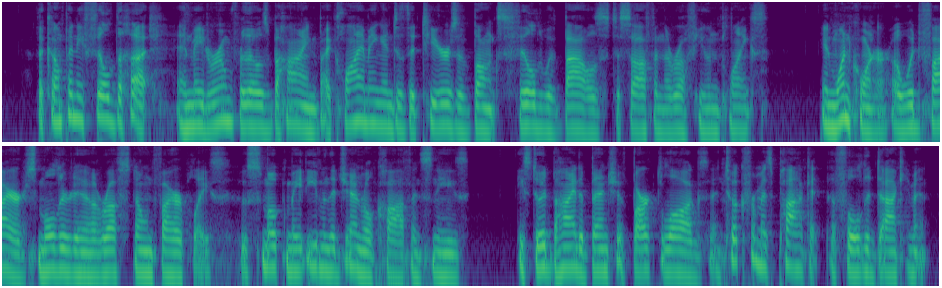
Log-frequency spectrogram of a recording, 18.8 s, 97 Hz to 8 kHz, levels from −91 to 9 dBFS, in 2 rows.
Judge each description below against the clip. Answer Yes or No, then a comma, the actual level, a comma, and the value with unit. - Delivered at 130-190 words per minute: No, fast, 205 wpm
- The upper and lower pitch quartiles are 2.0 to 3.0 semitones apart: Yes, average, 2.7 semitones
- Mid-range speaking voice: Yes, medium, 150 Hz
